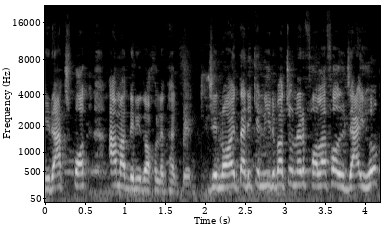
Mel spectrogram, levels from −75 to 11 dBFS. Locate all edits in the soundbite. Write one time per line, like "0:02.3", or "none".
0:01.9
